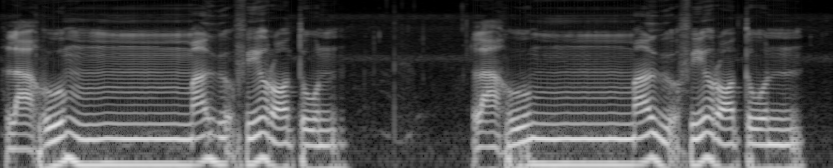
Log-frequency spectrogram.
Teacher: mim bertemu dengan huruf mim dan harus dibaca dengung dua harokat ini disebut dengan Idgham Mutamatsilain untuk selanjutnya hukum mim mati yang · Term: idgham mutamasilain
